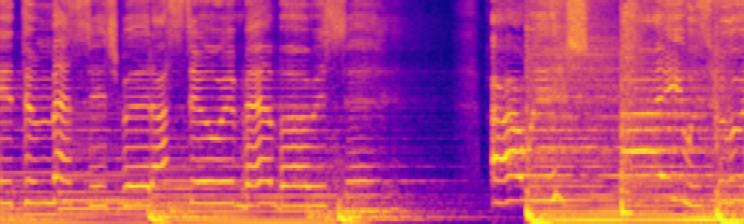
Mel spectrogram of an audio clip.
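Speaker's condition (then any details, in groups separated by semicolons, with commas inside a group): No condition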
